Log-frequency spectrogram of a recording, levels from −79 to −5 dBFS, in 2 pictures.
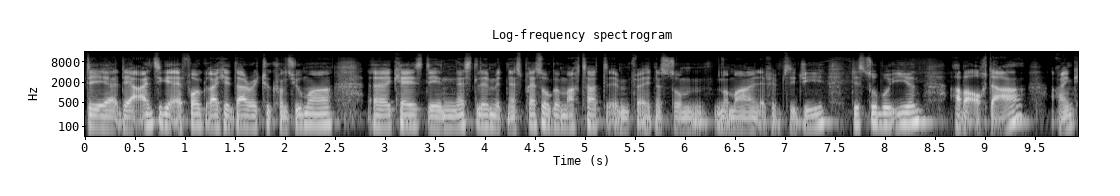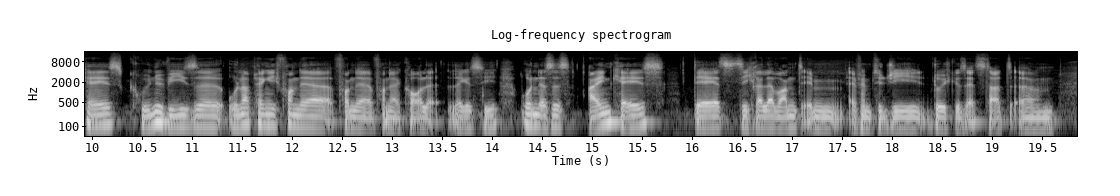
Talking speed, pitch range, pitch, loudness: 140 wpm, 95-120 Hz, 105 Hz, -24 LUFS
